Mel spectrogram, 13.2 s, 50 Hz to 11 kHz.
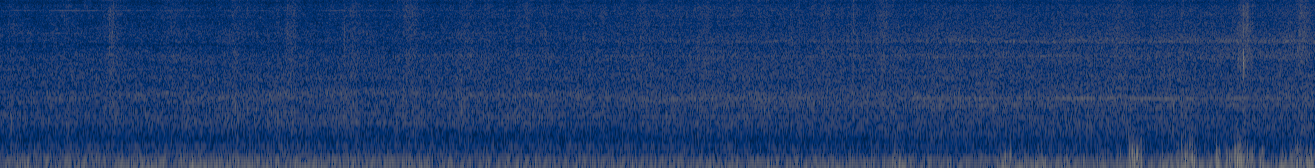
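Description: Ford E-350 box truck's engine idling steadily. Gusts of wind buffet the microphone near the end.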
